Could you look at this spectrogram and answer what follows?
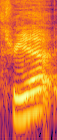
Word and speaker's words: tre: And Trea is spelled T-R-E. And you roll the R in Swedish, and I can't do that, so that's why it comes out like that.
